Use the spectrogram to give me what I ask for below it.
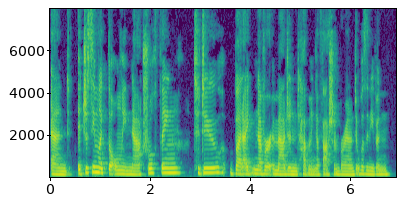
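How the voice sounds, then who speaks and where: A woman with a fairly low voice, chatting casually as an interview guest. She rambles, fills her pauses with "you know" and "um", and laughs often as she tells her story. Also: fairly even intonation, creaky. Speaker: guest, clothing brand founder.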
